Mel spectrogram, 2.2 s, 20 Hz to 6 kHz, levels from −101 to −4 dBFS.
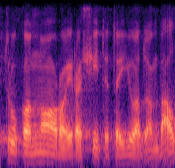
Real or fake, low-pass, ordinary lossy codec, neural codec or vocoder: real; 5.4 kHz; Opus, 32 kbps; none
